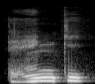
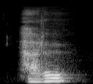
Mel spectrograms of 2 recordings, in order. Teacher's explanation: La deuxième forme d'accentuation, c'est l'accentuation atamadaka gata, accentuée au début. La première mora est haute, et ensuite le son chute. On a une prononciation haute, basse, basse.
